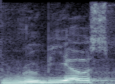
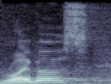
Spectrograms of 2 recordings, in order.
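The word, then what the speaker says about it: rooibos: pumpkin spice roibos yes i know it looks like it's rubios but it's pronounced roibos nothing too fancy here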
